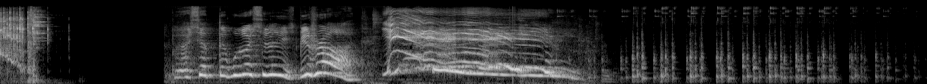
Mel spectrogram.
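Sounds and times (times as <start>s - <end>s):
speech: 1.8s - 5.1s
loud descending whistle: 3.8s - 5.9s.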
